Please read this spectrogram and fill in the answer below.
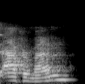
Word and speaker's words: Ackerman: No, it's Ackerman, okay, but that's fine.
